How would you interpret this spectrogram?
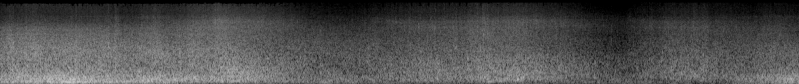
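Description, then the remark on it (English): Ocean waves break on a shore in a steady roar of surf that swells and eases, with some wind noise and no voices. “Julia ran to the edge of the ocean.”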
